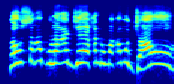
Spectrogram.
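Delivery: mock-fast insistence to send him home; hurried polite refusal. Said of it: "gitu ya". (menolak dengan cepat, suara lebih tinggi)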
